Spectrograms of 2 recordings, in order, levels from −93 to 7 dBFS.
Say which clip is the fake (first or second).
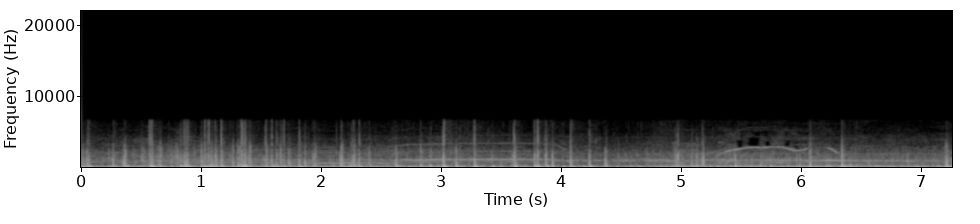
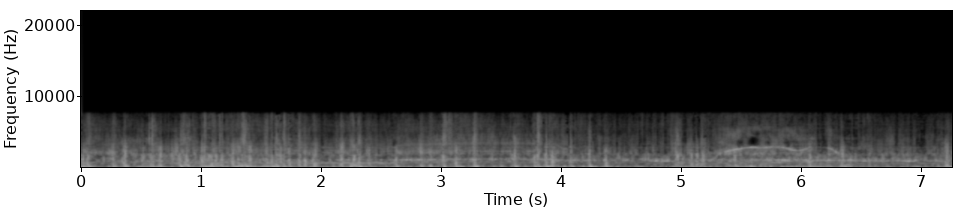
second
